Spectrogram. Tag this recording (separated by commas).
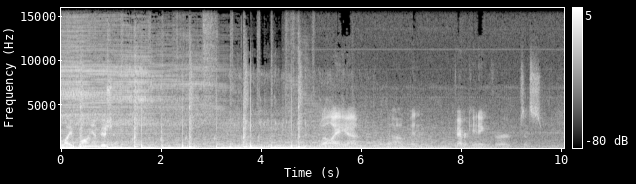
Music, Speech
